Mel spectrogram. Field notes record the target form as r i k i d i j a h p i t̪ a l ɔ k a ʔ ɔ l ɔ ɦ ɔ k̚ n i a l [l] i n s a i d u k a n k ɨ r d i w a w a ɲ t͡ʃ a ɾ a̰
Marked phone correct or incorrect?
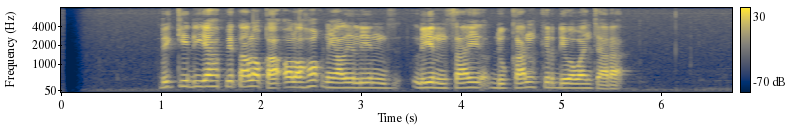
correct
